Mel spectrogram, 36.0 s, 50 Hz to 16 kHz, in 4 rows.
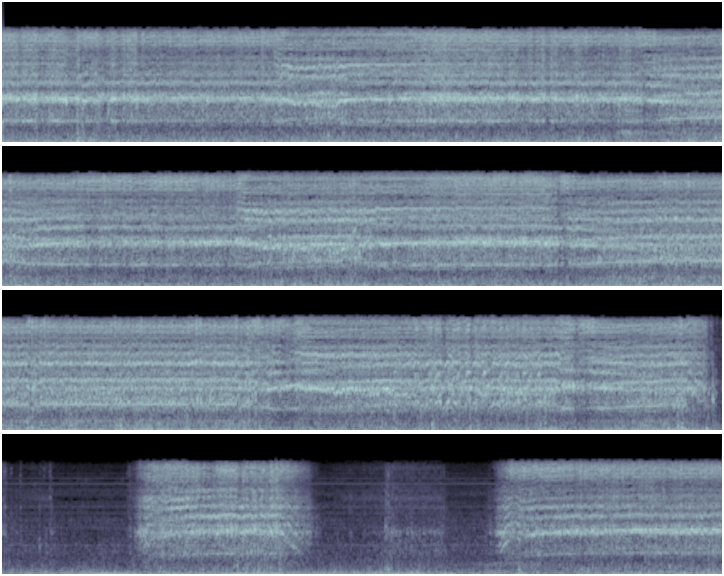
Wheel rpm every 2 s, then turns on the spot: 160, 160, 160, 160, 160, 160, 160, 160, 160, 160, 160, 160, 160, 60, 90, 60, 60, 160.
26-28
